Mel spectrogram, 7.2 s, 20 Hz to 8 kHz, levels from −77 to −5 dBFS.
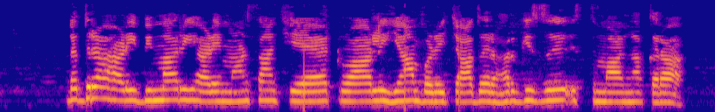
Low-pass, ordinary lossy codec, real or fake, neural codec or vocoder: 7.2 kHz; MP3, 32 kbps; real; none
